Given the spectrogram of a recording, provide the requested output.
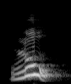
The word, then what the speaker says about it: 路: i'm sunny the word of the day is lu in this video i will teach you how to pronounce it how to write it and how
